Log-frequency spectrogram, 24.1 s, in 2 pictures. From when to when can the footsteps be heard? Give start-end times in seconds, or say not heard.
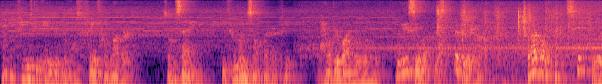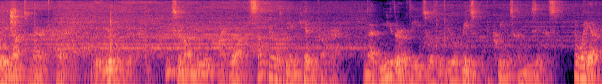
8.7-15.2.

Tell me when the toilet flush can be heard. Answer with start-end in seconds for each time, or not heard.
not heard.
